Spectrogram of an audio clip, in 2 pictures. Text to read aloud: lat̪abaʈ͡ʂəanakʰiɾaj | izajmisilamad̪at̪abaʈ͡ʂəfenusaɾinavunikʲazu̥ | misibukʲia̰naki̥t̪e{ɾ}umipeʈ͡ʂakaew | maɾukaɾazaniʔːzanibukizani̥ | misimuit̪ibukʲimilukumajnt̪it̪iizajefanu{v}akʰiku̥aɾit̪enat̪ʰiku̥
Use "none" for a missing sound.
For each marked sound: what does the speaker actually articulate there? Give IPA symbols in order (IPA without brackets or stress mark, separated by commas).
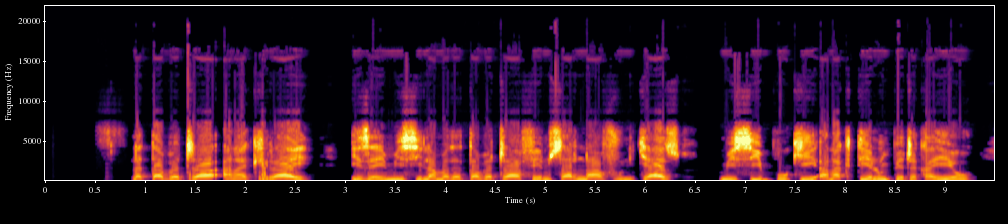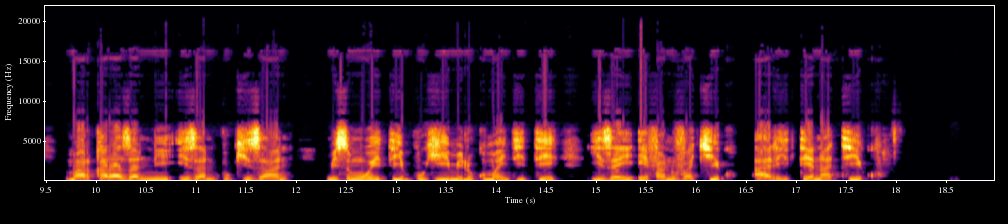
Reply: l, v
